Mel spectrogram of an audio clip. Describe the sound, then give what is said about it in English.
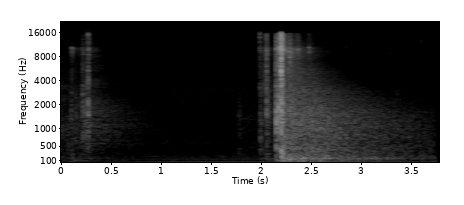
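The door of a meat fridge opens: a brief click first, then, after a pause, a sharp clunk followed by a broad rushing swell that slowly fades. No voices. “I opened the door.”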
